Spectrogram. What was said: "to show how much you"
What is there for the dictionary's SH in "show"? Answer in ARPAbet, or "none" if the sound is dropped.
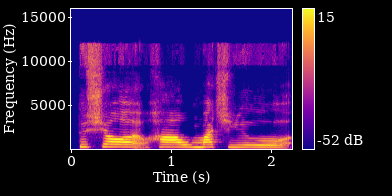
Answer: SH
